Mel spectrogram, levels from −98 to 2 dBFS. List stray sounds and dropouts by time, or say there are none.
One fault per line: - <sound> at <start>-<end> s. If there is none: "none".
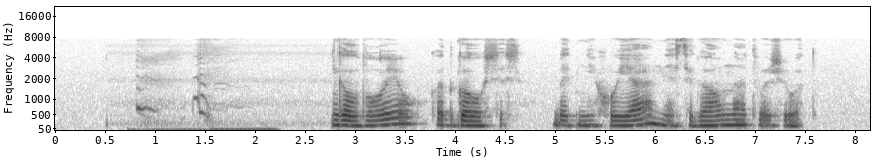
- laugh at 0.7-2.3 s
